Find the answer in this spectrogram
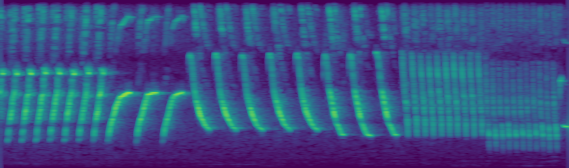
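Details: Canary singing a long rolling song meant to train young birds and stir quiet ones: rapid repeated upward-sweeping chirps, slowing to broader swoops, then ending in a dense, very fast buzzing trill.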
